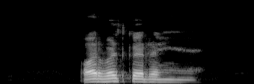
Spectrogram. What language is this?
Urdu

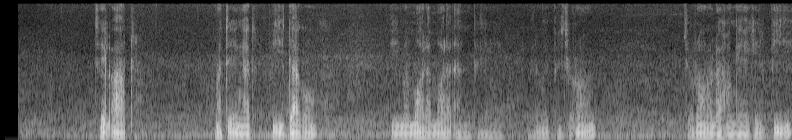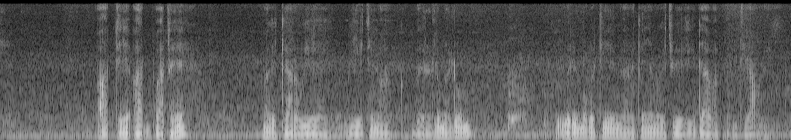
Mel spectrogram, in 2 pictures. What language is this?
Acoli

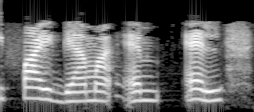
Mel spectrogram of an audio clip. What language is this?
Gujarati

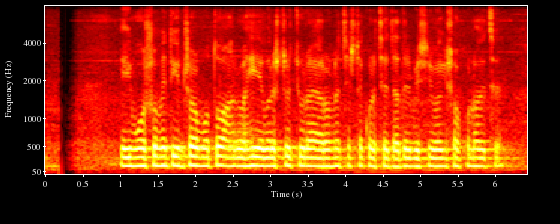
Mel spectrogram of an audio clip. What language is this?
Bangla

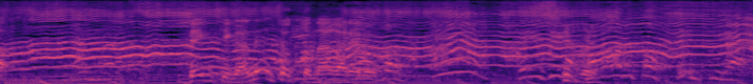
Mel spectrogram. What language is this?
Japanese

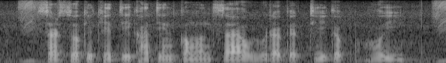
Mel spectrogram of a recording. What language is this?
Bhojpuri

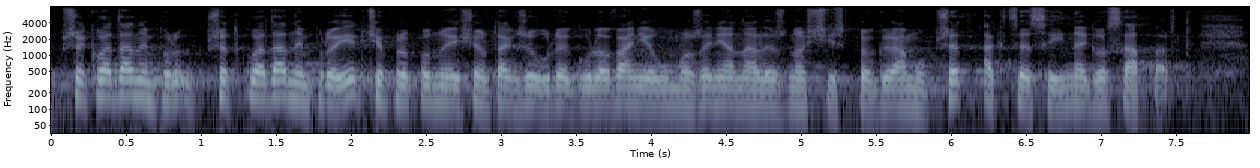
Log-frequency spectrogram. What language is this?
Polish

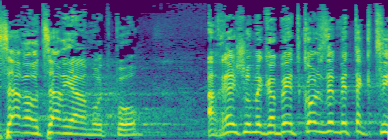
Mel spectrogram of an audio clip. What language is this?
Hebrew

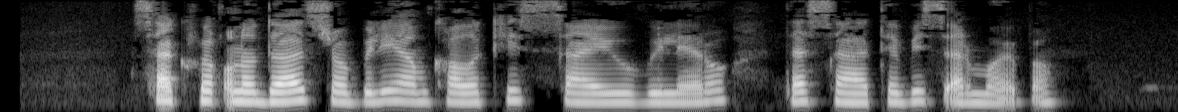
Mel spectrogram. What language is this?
Georgian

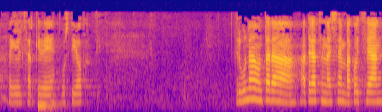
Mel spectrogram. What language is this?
Basque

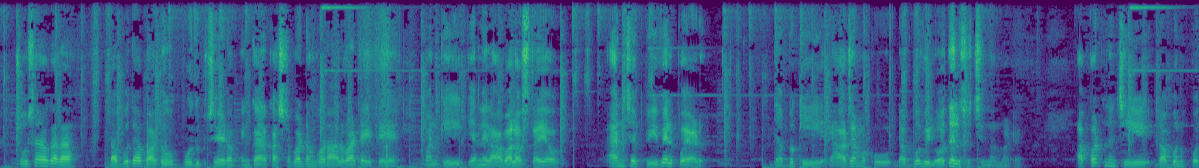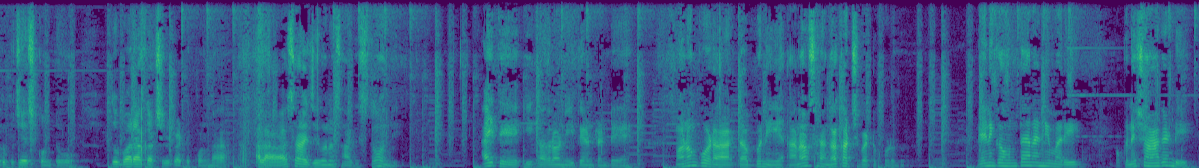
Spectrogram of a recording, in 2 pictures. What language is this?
Telugu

